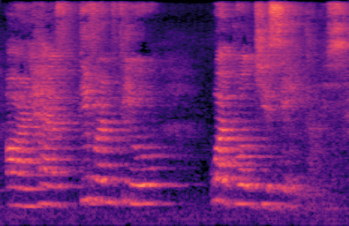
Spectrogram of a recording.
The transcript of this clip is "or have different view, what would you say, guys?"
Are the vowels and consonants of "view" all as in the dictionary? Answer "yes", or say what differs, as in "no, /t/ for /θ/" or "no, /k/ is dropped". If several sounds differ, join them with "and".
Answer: no, /f/ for /v/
